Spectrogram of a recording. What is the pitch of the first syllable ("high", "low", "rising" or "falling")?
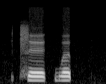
low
